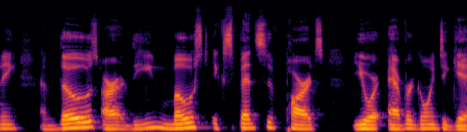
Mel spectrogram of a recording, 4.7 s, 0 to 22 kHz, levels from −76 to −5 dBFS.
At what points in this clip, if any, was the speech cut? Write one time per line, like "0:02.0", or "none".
none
